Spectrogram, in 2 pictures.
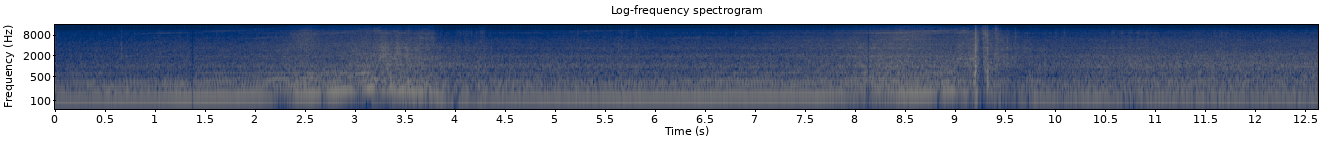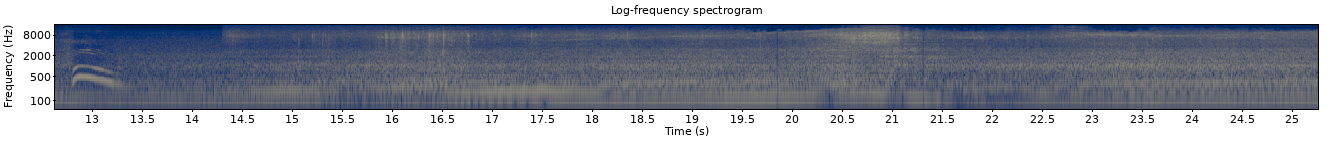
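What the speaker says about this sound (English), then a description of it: "Let's take it out for a drive and see how it does." A turbocharged car pulls away and accelerates close by, its engine note rising and falling through repeated gear pulls, with a brief whistle-like rise midway.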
